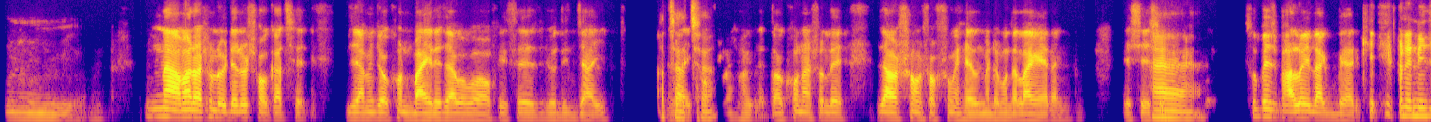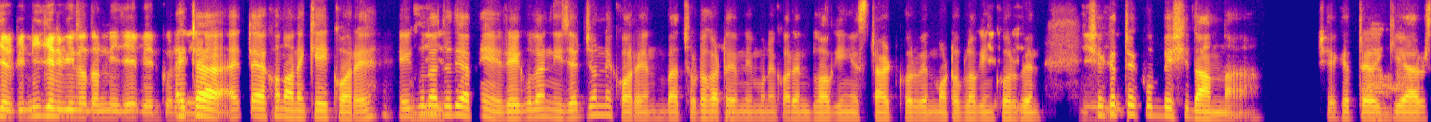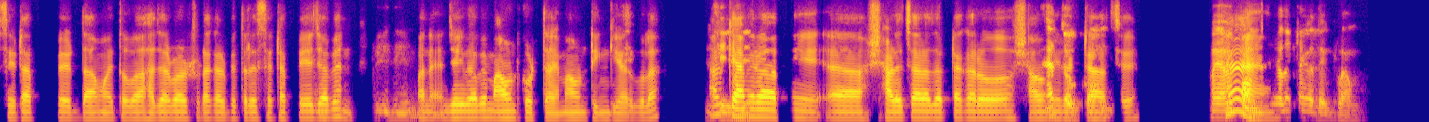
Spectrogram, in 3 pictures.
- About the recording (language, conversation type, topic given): Bengali, unstructured, স্বপ্ন পূরণের জন্য টাকা জমানোর অভিজ্ঞতা আপনার কেমন ছিল?
- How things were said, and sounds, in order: drawn out: "উম"; laughing while speaking: "আরকি। মানে নিজের বি নিজের বিনোদন নিজেই বের করে নেব"; tapping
